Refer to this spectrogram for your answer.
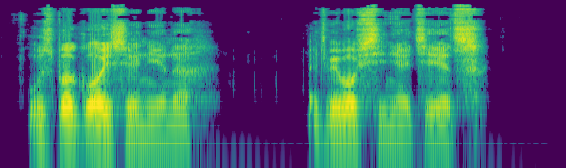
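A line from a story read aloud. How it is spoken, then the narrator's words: Gentle speech. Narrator (Russian): мягко сказал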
